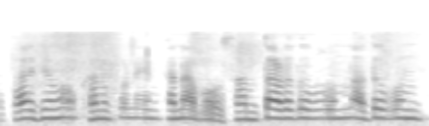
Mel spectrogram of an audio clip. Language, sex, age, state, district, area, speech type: Santali, female, 60+, Jharkhand, Bokaro, rural, spontaneous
